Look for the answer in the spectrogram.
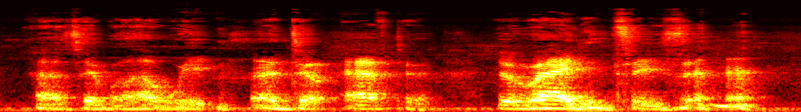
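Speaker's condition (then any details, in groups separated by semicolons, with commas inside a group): ALS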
